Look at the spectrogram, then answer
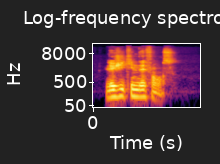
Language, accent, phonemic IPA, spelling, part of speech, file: French, France, /le.ʒi.tim de.fɑ̃s/, légitime défense, noun, LL-Q150 (fra)-légitime défense.wav
- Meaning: self-defense (right to protect oneself against violence by using reasonable force)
